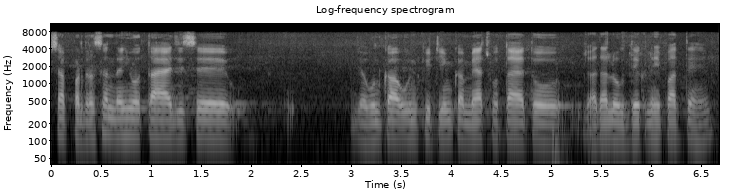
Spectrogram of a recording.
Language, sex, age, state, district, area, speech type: Hindi, male, 18-30, Bihar, Begusarai, rural, spontaneous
